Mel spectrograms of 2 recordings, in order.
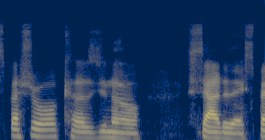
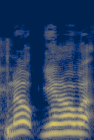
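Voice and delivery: defiant loud nope; 9 semitones higher, 9 dB louder than usual. Real, not acted. Defiant refusal to wrap up.

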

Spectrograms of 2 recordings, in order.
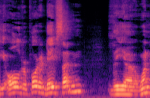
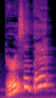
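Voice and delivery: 1 mock surprise. [name]'s surprised question, high.

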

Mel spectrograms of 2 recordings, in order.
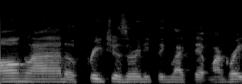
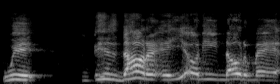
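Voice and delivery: mock disbelief; 9 semitones higher than usual. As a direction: drag it out, high, in disbelief. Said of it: "I'm like".

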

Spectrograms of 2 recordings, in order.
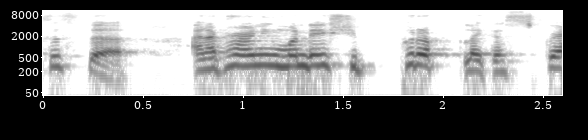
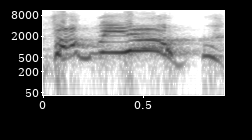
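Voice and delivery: much higher and louder, laughing yell; outraged yell; 10 dB louder than usual. Retold or imitated. Retelling shouting back at her sister, laughing yell. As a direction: bellow it back in disbelief. Retold fight with sister, yelling.

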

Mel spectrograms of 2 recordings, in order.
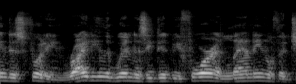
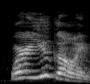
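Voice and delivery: sharp, raised, higher question; startled shout up the stairs; alarmed call; 12 semitones higher, 9 dB louder than usual. Acted. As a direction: call out after them in alarm. Jude calls after leaving friends.

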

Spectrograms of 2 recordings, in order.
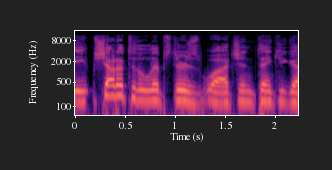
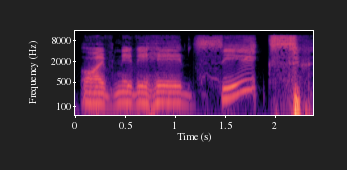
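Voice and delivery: slow, hammed-up Australian accent; much slower than usual. Mimicking a Love Island Australia contestant, in a slow Australian accent. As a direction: stretch it out in a mock Aussie accent. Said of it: "the only thing I can say in an Australian accent".

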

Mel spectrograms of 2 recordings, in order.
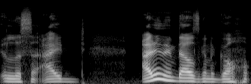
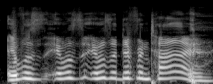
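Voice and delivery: high-pitched, louder pleading excuse; mock defensive protest; 11 semitones higher, 5 dB louder than usual. Friend teased about being fifteen, protesting defensively. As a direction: squeal it in comic self-defence.

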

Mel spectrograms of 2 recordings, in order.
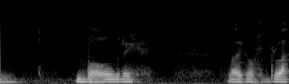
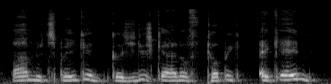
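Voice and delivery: high huffy complaint; sulky woman voice; 7 semitones higher than usual. Pretend. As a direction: sulk in a higher voice. Imagined listener complaining.

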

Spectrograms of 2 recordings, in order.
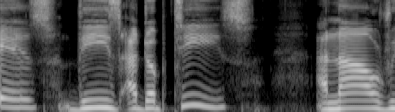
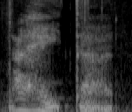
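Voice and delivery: breathless whisper of disgust; 5 semitones lower, 16 dB quieter than usual. Shown as a demonstration. Ranting vlogger whispers his disgust at the name. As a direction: hiss it under your breath.

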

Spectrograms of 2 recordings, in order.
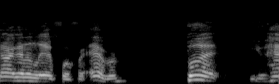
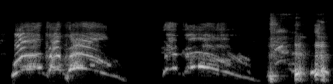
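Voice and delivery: excited yelling. Retold or imitated. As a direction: whoop them on while running past. Running through concourse yelling at fans.

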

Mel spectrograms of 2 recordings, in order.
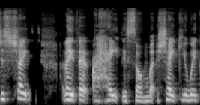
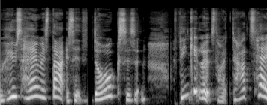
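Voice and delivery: lightly voiced curious children, pitched up; puzzled kids; 8 semitones higher than usual. Host imitating kids finding hair on the elf, puzzled. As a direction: wonder aloud in a higher, imitated kid voice.

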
